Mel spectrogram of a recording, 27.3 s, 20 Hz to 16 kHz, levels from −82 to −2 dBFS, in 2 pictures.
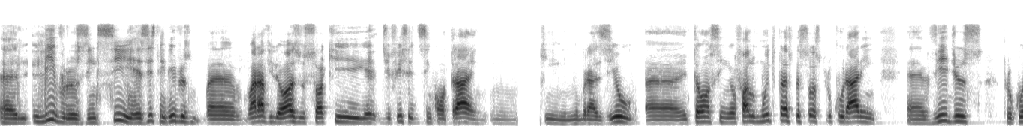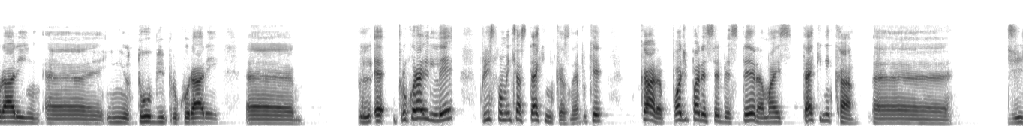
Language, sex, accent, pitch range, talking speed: Portuguese, male, Brazilian, 125-165 Hz, 95 wpm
